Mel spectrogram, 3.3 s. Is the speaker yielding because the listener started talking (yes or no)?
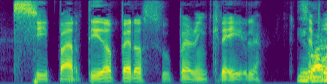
no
